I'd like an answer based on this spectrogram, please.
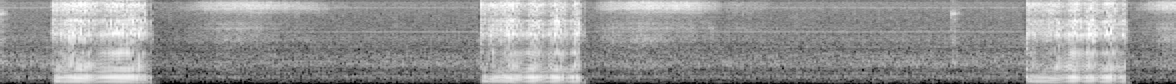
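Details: Red-nose Pit Bull puppy snoring in bed after a day playing outdoors: three loud, buzzy, low snores about a second each, spaced roughly five seconds apart, with quiet breathing between.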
